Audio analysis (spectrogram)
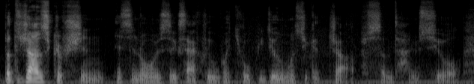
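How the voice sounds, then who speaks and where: A man doing a conversational ASMR roleplay as an apathetic, low-energy recruiter, rambling in a jaded, sardonic way. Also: big pitch swings, brisk, gravelly, dry recording. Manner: rambling, sardonic asides mimicking corporate talk.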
